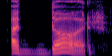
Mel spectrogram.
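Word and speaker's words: الدار: Similarly to how I pronounced ad-dar in my previous example, I did not pronounce the lam in al-ta'rif and I put a stress on the dal.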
